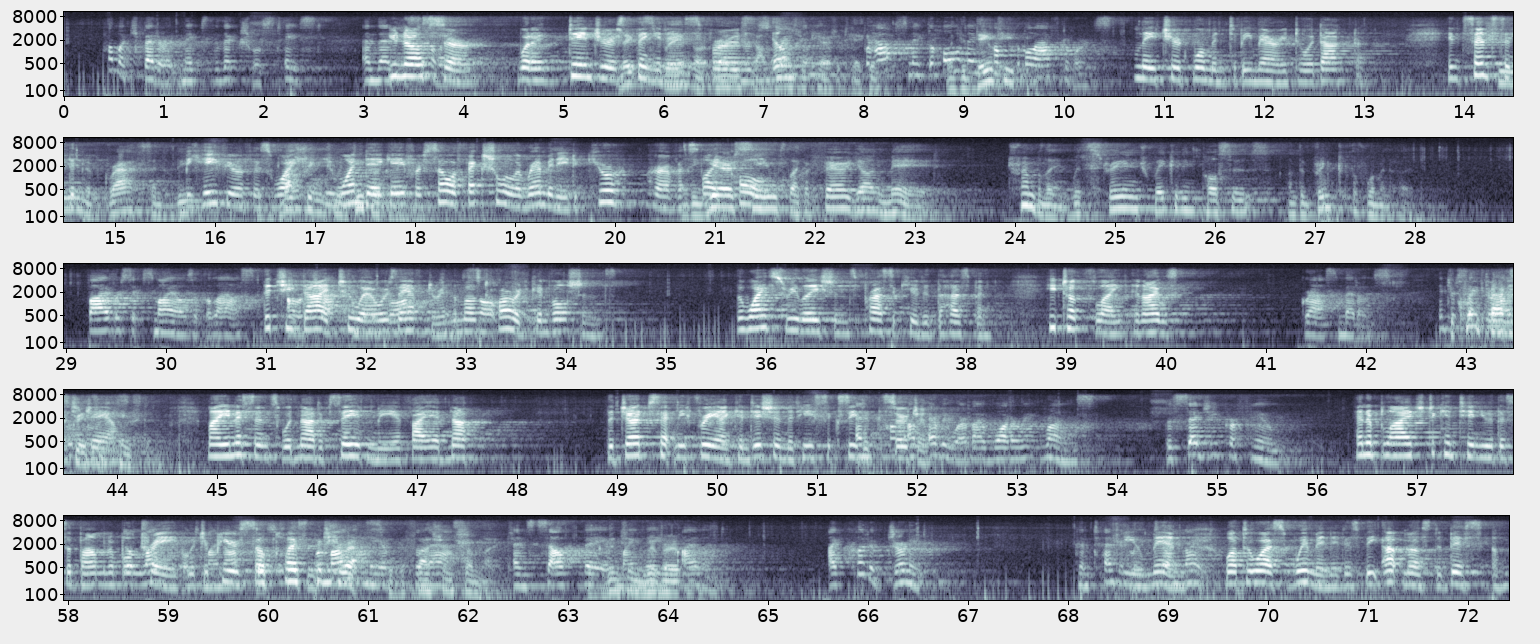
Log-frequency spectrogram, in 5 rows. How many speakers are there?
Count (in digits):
3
